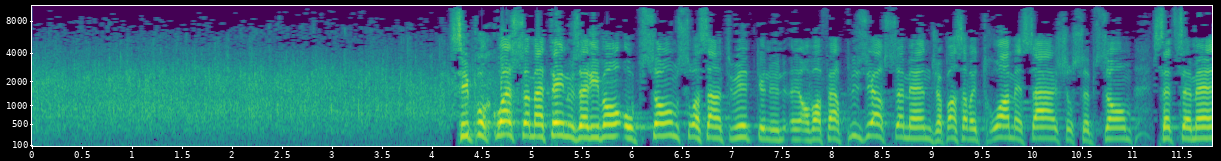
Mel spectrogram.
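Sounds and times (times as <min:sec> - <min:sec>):
church congregation clapping in applause: 0:00.0 - 0:05.9
speech: 0:04.2 - 0:11.7.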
